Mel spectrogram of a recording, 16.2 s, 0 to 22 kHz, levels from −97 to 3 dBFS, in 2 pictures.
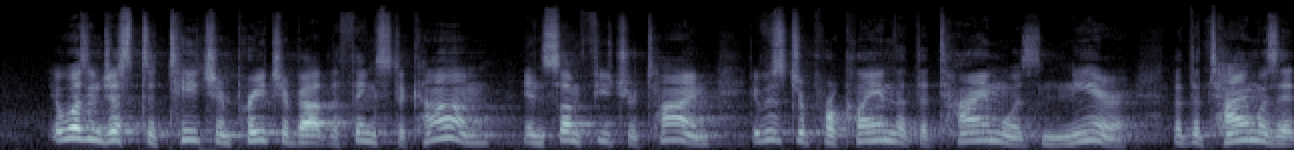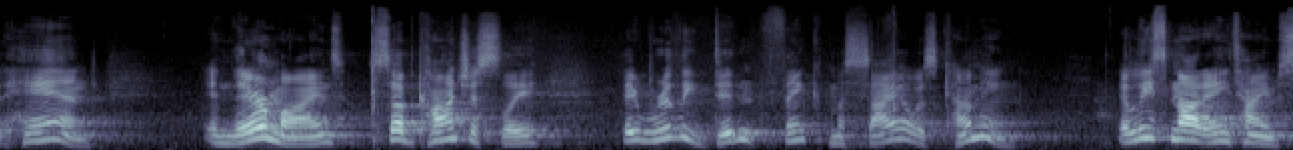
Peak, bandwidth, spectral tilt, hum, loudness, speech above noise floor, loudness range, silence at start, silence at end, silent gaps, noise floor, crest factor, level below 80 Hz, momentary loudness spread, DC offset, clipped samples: -12 dBFS; 17.5 kHz; -4 dB/octave; none; -34 LUFS; 35 dB; 7 LU; 0.3 s; 0 s; none; -68 dBFS; 22 dB; -90 dBFS; 16 LU; under 0.1%; under 0.1%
